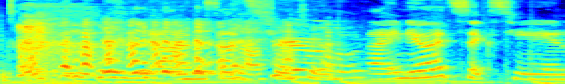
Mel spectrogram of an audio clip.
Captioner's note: everyone laughing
